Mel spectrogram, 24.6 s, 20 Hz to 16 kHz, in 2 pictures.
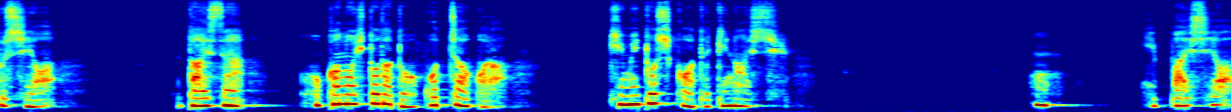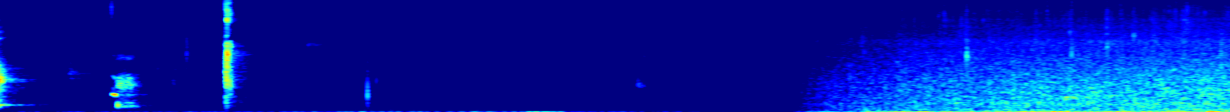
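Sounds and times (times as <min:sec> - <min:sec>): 
speech: 0:00.0 - 0:00.6, 0:01.8 - 0:05.1, 0:06.1 - 0:07.9, 0:10.4 - 0:10.6, 0:11.5 - 0:12.4
rain falling: 0:20.3 - 0:24.6.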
